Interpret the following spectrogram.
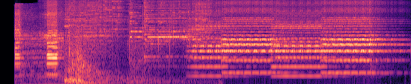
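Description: Traffic sound effect under the traffic-report title card. Two short car-horn honks and a vehicle whooshing past come first, then several horns are held together in one long blare that stops abruptly near the end.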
